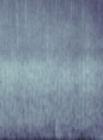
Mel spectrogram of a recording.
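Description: A dense burst of audience applause for Agi Jack, many hands clapping steadily at a fairly loud, even level for a second or two with no voices standing out.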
